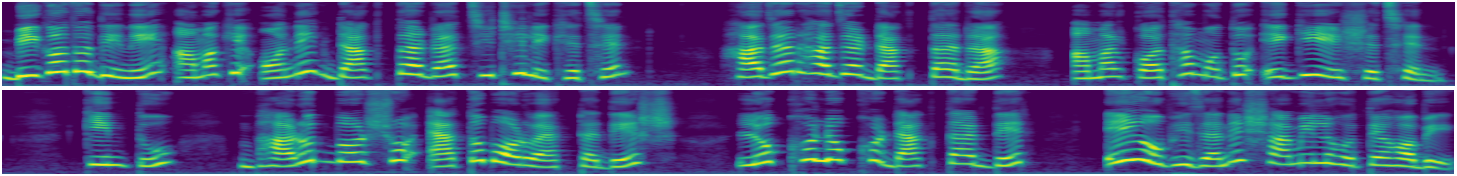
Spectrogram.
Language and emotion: Bengali, neutral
